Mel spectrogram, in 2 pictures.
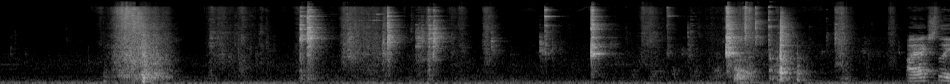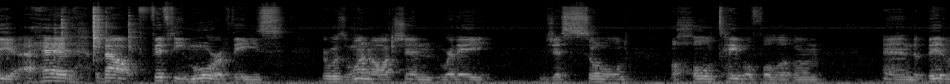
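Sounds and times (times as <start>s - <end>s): metal clamps clanking: 3.0s - 4.6s, 5.4s - 8.2s.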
